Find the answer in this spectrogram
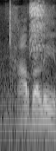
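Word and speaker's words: jabalí: to English I guess where to begin with J is normally the sound like house or hectic you know know so habali is spelled with a J but it's pronounced ha habali like ha anyway there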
